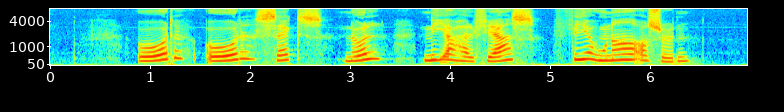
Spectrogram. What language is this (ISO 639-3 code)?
dan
